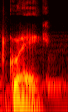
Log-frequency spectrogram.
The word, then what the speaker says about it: Graiguenamanagh: Graiguenamanagh, and yes, it's a mouthful, but the locals just call it Graig.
